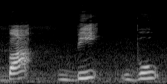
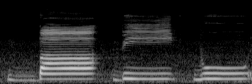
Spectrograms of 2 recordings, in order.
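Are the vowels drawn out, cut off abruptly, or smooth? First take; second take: abrupt; drawn out. First: The vowels are cut off with a jerk. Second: The vowels are stretched out long. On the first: "ये नहीं करना, झटका दे के हो जाएगा" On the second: "लंबा लंबा करके"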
